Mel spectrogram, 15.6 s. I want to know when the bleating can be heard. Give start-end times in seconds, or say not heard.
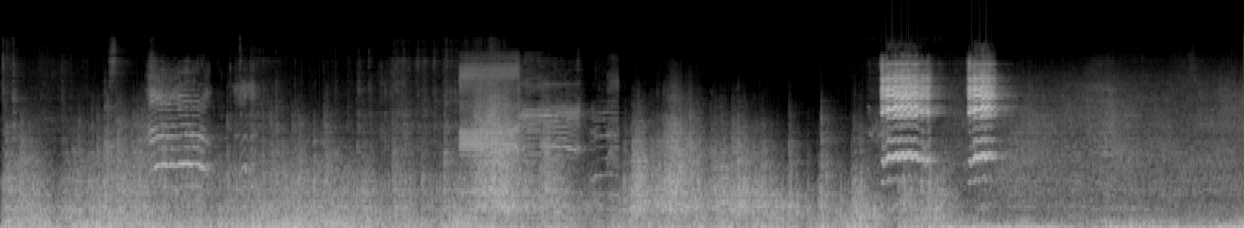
1.8-3.2, 5.7-7.8, 11.0-12.4.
